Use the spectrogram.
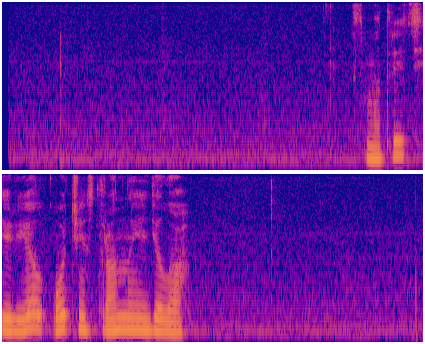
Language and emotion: Russian, neutral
